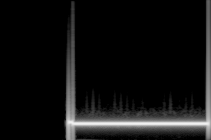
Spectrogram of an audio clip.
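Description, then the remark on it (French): After a moment of silence, a soft click gives way to a single loud, steady electronic beep from a telephone answering machine at the radio station Syllab, held unbroken at one pitch until the end. “On regarde sur tout le de répondeur, suite. On écoute.”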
